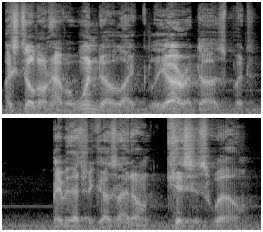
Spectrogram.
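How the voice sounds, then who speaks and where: An actor playing a gruff, battle-hardened alien warlord in a video game, proud and wry, with blunt delivery and a growling voice. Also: male voice, expressive, normal speed, recorded from a distance, background noise, full character voice. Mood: fond, wry. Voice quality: deep gravelly growl. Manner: blunt, sardonic, weighty delivery. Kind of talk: video game character acting.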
